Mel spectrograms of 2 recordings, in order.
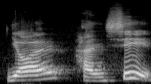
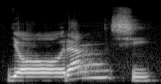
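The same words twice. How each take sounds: First: The h sound in the middle is pronounced. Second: The h sound in the middle is dropped. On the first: "onze horas seria 열한 시" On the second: "vai ficar 열한 시"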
